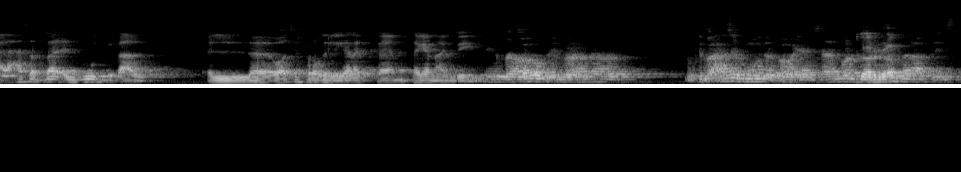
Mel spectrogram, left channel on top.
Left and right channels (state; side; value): silent; right; digital silence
